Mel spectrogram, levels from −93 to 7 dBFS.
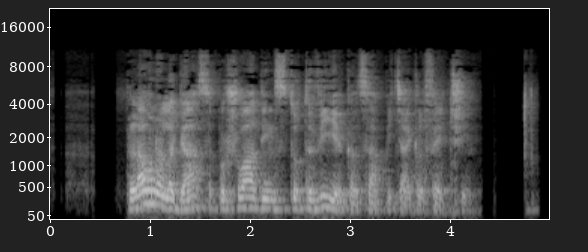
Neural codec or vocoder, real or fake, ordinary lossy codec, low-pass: vocoder, 48 kHz, 128 mel bands, Vocos; fake; MP3, 64 kbps; 10.8 kHz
